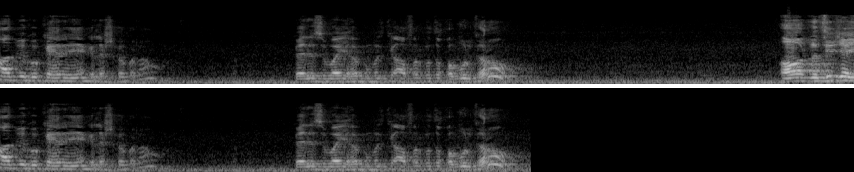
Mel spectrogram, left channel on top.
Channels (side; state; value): right; drops out; at 5.4 s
